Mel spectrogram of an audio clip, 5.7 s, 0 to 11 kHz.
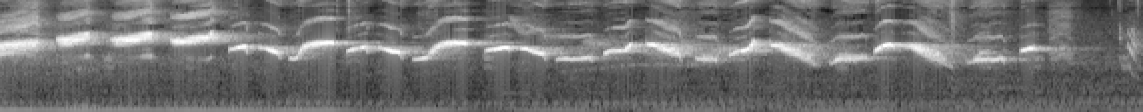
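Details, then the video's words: Chinese hwamei, a big kept cage bird in fighting spread display and singing strongly: several quick repeated whistles, then a flowing series of loud wavering arched slurs and downward sweeps, with low rumbling noise beneath. "Hm 2750 - Bộ to đấu xòe hót rất tốt, giộng rất hay"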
